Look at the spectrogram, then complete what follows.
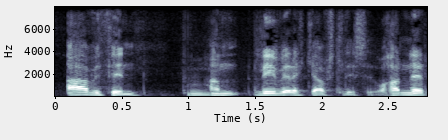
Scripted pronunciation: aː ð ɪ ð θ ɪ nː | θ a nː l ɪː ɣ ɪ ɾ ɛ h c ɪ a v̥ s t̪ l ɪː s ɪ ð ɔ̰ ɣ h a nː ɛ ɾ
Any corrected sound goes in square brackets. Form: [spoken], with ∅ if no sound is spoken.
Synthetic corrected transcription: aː [v] ɪ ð θ ɪ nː | [h] a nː l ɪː [v] ɪ ɾ ɛ h c ɪ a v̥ s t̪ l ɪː s ɪ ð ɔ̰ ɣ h a nː ɛ ɾ

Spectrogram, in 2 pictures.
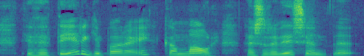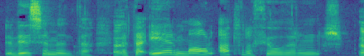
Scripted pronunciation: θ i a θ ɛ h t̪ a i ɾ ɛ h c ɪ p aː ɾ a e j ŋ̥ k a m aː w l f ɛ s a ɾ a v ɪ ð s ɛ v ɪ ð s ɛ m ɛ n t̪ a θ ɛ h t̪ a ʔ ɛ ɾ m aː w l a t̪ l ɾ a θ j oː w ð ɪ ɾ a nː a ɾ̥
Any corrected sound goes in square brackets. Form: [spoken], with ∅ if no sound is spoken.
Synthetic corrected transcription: θ i a θ ɛ h t̪ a [ɛ] ɾ ɛ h c ɪ p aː ɾ a e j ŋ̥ k a m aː w l [θ] ɛ s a ɾ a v ɪ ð s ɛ v ɪ ð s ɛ m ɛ n t̪ a θ ɛ h t̪ a ʔ ɛ ɾ m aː w l a t̪ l ɾ a θ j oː w ð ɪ ɾ a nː a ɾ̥

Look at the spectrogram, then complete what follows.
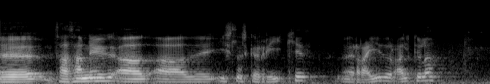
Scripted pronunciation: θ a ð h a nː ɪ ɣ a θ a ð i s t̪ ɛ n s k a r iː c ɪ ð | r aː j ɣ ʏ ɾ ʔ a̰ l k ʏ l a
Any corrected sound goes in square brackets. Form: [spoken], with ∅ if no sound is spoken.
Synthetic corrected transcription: θ a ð [θ] a nː ɪ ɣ a [ð] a ð i s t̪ ɛ n s k a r iː c ɪ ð | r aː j [ð] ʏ ɾ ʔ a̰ l [c] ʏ l a

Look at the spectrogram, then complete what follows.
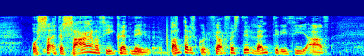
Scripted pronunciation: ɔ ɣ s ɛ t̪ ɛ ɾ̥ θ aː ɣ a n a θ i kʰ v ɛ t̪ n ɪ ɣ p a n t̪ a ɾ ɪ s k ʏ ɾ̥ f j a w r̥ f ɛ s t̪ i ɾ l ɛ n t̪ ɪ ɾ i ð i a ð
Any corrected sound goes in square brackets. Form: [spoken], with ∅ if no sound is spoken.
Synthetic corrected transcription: ɔ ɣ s ɛ t̪ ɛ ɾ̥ [s] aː ɣ a n a θ i kʰ v ɛ t̪ n ɪ ɣ p a n t̪ a ɾ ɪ s k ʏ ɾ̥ f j a w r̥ f ɛ s t̪ [ɪ] ɾ l ɛ n t̪ ɪ ɾ i [θ] i a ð

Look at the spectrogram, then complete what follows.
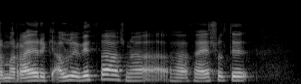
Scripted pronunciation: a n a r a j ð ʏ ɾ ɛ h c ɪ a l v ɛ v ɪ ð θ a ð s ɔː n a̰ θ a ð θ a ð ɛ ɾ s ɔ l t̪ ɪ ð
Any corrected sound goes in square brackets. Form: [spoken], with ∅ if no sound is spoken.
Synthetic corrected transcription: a [m] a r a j ð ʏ ɾ ɛ h c ɪ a l v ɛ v ɪ ð θ a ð s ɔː n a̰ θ a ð θ a ð ɛ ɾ s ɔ l t̪ ɪ ð

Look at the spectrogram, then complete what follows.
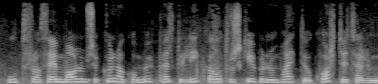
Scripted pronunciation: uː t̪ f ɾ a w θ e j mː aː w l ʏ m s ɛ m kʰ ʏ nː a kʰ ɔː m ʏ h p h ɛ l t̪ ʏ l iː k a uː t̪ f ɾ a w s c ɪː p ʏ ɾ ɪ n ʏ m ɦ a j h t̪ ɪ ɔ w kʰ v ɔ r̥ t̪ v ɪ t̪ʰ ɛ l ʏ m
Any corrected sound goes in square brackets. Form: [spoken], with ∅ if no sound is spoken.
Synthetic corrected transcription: uː t̪ f ɾ a w θ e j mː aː w l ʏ m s ɛ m kʰ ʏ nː a kʰ ɔː m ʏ h p h ɛ l t̪ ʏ l iː k a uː t̪ f ɾ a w s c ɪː p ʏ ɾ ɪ n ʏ m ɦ a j h t̪ ɪ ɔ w kʰ v ɔ r̥ t̪ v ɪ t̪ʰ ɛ l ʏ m

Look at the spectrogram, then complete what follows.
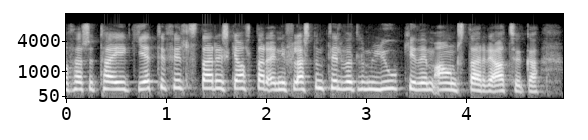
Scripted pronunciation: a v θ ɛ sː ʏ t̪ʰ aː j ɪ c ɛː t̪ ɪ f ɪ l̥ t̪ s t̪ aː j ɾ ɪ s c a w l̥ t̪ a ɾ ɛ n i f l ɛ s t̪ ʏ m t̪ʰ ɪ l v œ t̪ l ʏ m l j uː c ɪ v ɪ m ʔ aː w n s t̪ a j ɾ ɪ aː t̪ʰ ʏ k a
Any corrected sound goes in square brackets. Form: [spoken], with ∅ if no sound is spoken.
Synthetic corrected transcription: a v θ ɛ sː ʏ t̪ʰ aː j ɪ c ɛː t̪ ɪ f ɪ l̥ t̪ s t̪ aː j ɾ ɪ s c a w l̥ t̪ a ɾ ɛ n i f l ɛ s t̪ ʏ m t̪ʰ ɪ l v œ t̪ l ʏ m l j uː c ɪ [ð] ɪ m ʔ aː w n s t̪ a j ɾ ɪ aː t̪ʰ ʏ k a

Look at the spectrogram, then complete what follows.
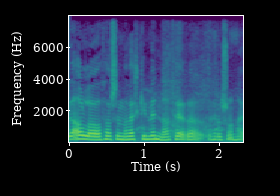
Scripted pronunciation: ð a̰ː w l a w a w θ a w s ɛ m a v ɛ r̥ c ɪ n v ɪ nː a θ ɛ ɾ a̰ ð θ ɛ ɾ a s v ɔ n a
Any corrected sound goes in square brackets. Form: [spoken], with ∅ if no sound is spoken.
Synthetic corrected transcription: ð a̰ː w l a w a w θ a w s ɛ m a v ɛ r̥ c ɪ n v ɪ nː a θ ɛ ɾ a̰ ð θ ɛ ɾ a s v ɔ n a

